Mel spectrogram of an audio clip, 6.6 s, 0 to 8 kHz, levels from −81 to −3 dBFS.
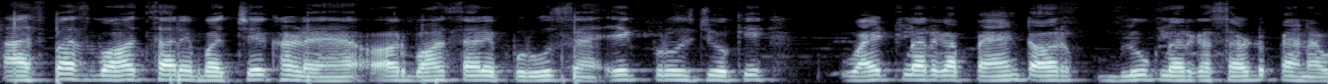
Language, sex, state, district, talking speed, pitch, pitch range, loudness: Hindi, male, Jharkhand, Garhwa, 225 wpm, 155 Hz, 150-165 Hz, -16 LUFS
